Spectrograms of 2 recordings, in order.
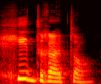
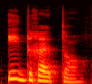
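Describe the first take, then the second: First: The h at the start is pronounced. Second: The h at the start is silent. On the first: The speaker calls it wrong. "not hydratant" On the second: The speaker calls it right. "So silent H"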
